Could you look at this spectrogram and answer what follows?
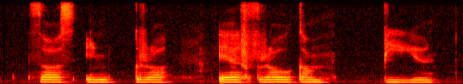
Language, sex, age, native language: Icelandic, male, 7, Icelandic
